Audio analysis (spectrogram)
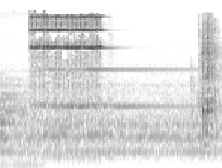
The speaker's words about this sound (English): you hear the phone ringing upstairs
